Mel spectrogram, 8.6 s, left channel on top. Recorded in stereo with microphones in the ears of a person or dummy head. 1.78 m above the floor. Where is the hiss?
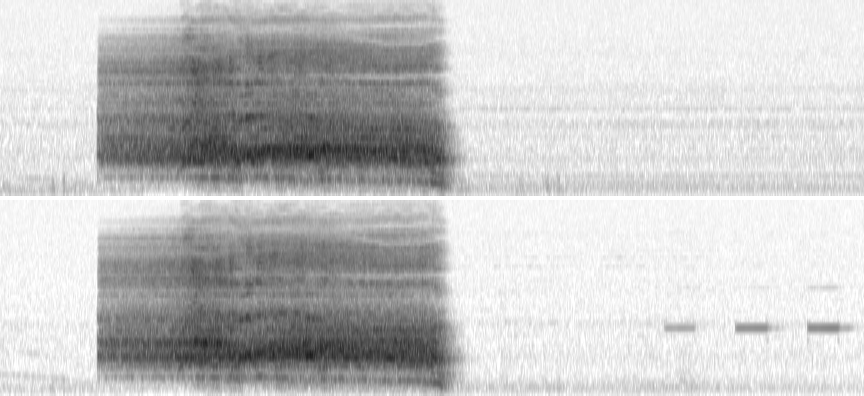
No hiss in this recording.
